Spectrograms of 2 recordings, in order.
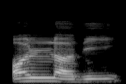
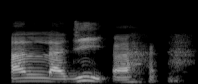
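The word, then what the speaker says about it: الَّذِي: Yang kedua, menukar makhraj huruf dzal. Nah, ditukar. Atau salah pengucapan huruf dzal yang dikata-kata alladzi. Nah, mungkin ditukarnya dengan huruf jim, jadinya allaji. Hati-hati ya, jangan sampai tertukar dengan huruf jin ataupun dengan huruf zai, allazi.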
